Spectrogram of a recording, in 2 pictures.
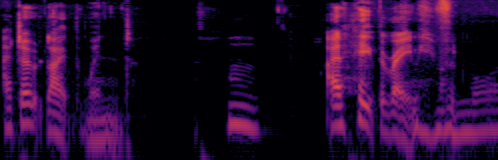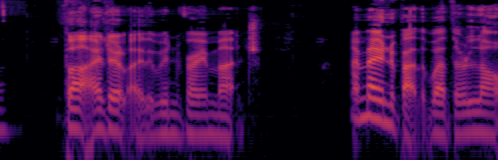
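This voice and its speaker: A woman is speaking. Her tone is relaxed. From England. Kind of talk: late-night podcast chat before sleep. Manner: relaxed, chatty.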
